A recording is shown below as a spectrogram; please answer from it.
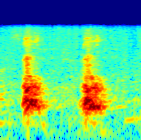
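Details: Kempie, a pet dog, vocal about getting his mealtimes, gives two short, clipped mid-pitched barks about half a second apart at breakfast time, with a person asking if he is ready for breakfast.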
